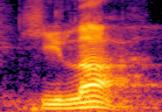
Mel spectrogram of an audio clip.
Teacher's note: her name is pronounced on the second syllable the way israelis pronounce their names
